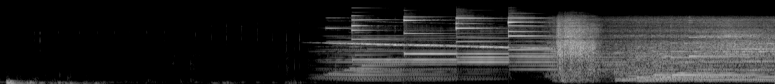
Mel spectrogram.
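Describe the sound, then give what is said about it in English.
After about three seconds of silence, bright bells ring out in four evenly spaced chiming strikes, then a shimmering jingle swells and settles into a sustained, ringing musical bell texture, from a Christmas sound effects video. “Are those bells or is that like...”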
